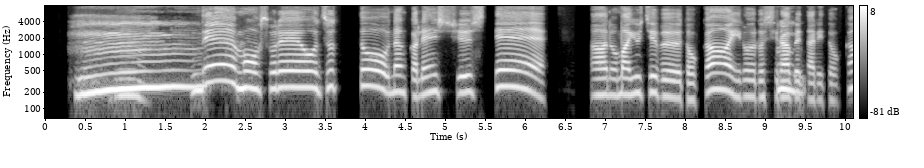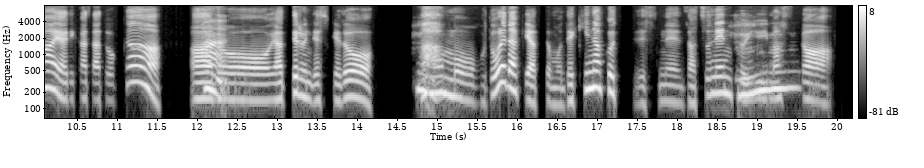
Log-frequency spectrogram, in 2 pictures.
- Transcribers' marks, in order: none
- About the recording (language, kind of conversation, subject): Japanese, advice, 瞑想や呼吸法を続けられず、挫折感があるのですが、どうすれば続けられますか？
